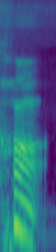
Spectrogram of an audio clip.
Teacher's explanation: حلق کا اوپر والا حصہ، حلق سے اوپر والا حصہ جو ہمارے منہ کی طرف ہے، وہاں سے خا ادا ہوگا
